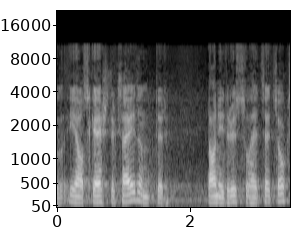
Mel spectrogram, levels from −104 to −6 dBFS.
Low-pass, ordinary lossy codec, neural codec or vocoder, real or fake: none; none; vocoder, 22.05 kHz, 80 mel bands, WaveNeXt; fake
